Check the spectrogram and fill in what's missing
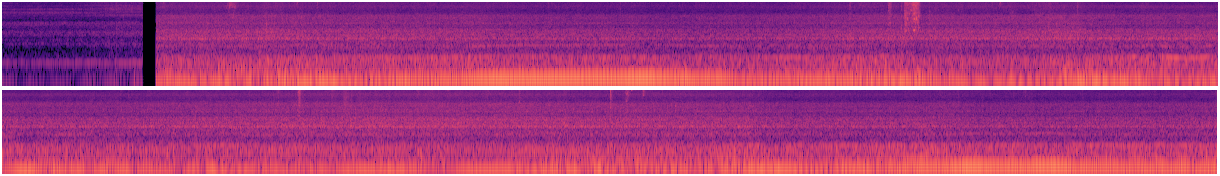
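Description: A Lada Niva engine labours in a long, steady low rumble while climbing a steep, deep-snow mountain road, straining continuously after a brief quiet start, with no talk.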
